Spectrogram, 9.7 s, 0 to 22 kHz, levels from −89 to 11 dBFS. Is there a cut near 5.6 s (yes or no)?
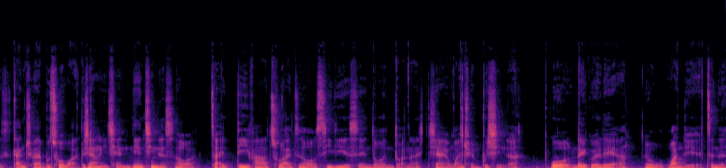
yes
